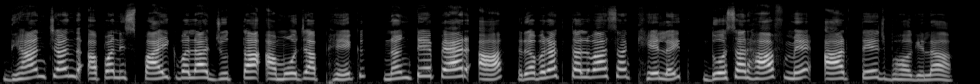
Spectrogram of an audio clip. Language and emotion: Maithili, neutral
